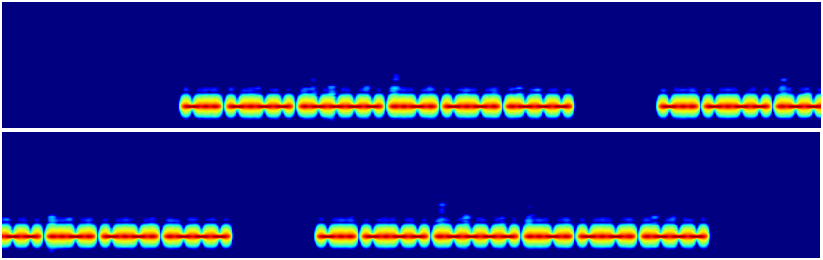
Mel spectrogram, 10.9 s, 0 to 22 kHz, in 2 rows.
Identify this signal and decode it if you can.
Morse code, heard as a keyed tone, about 37 wpm, 700 Hz. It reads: DY1FCJ DY1FCJ DY1FCJ
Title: DXCC-100 Call Signs - 6 Characters - Repeated 3x - 40wpm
